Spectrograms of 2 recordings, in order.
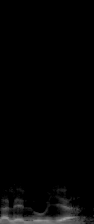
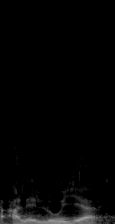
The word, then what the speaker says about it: aleluya: de eh del fragmento al principio se pronuncia sobre un valor largo es una negra con puntillo y en un tiempo fuerte aleluya aleluya pero poco después esa manera de pronunciación va a cambiar y va el acento se va a trasladar a la tercera sílaba aleluya aleluya eh acentuando la tercera sílaba y ese Aleluya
